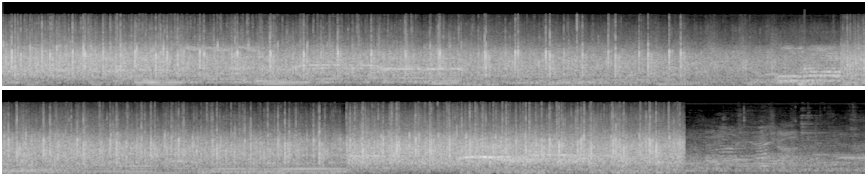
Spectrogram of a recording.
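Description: An audience applauding, a dense patter of many hands clapping, which stops abruptly near the end.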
